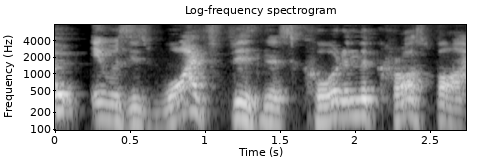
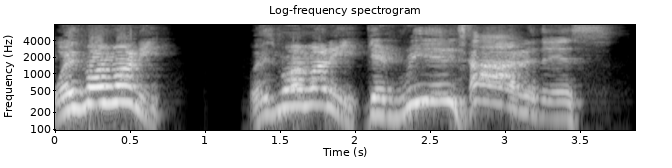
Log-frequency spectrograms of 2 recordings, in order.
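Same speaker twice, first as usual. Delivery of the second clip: put-on high cartoon baby-mobster voice; 8 semitones higher, 3 dB louder than usual. Imagining a comedy skit aloud, doing a Stewie Griffin voice. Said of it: "Stewie Griffin doing the um doing the Sopranos".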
